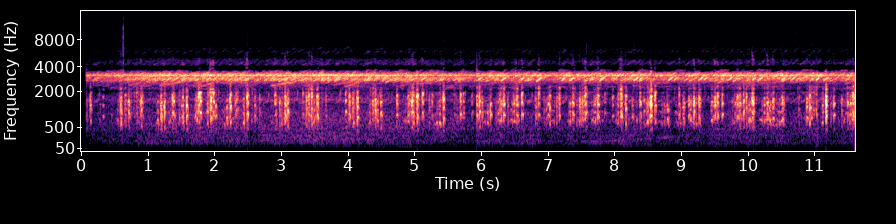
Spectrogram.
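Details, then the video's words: Wood frogs calling at a vernal pool in early spring during breeding season, with frogs in amplexus: dense, rapid clucking croaks repeated throughout, over a steady high-pitched shrill chorus of spring peepers. "spring is stepping onto the stage you can hear plenty of wood frogs behind me and of course spring peepers."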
